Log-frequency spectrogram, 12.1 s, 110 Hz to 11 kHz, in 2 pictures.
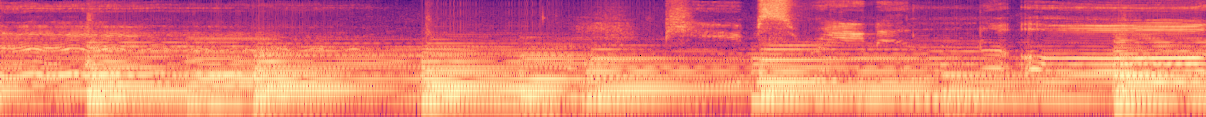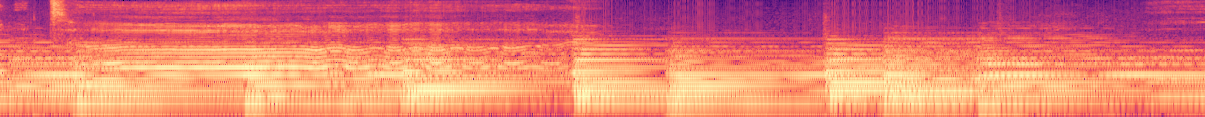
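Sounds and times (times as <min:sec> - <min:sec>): woman singing: 0:00.0 - 0:02.2, 0:02.8 - 0:09.3, 0:11.8 - 0:12.0
piano chords: 0:00.0 - 0:12.0.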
